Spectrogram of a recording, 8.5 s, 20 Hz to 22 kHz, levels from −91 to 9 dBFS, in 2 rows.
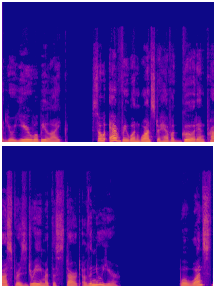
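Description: No technical faults can be heard anywhere in the recording.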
